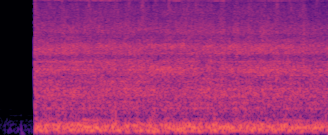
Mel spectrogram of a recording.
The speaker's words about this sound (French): Divers responsables gouvernementaux américains ont assisté ce mois-ci à un vol de démonstration de l'hélicoptère téléguidé K-Max.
